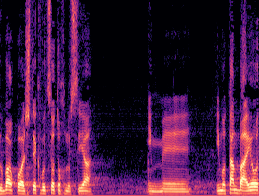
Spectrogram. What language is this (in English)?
Hebrew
